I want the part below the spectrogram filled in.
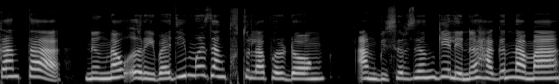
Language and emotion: Bodo, happy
